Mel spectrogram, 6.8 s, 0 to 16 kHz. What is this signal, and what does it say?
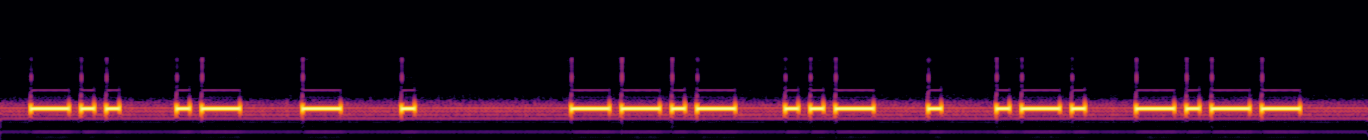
Morse code, heard as a keyed tone, about 19 wpm, spaced as for 16 wpm, 730 Hz. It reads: DATE QUERY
